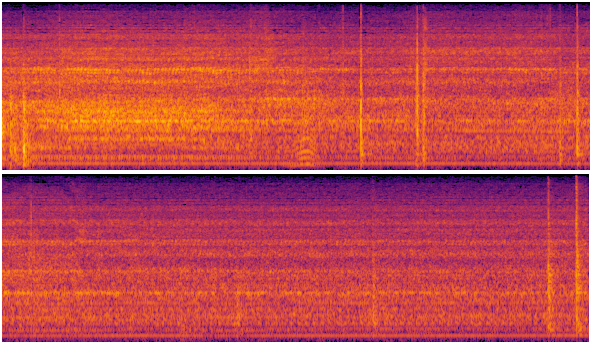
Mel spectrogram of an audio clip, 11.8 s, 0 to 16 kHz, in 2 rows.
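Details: 2006 Suzuki Wagon R: idling engine with a constant low growl and a rough, gritty hiss; with the fan belt removed, the noise was traced to worn water pump and A/C compressor bearings, alternator fine; both replaced.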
